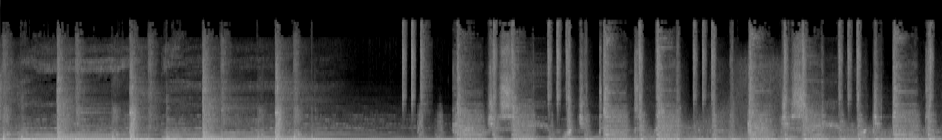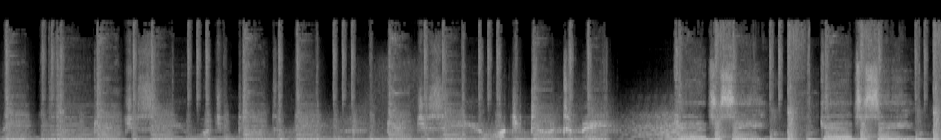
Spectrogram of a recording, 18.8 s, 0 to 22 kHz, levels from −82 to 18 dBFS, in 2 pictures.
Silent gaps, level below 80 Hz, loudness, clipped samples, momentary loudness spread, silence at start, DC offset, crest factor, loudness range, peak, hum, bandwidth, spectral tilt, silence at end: none; -22 dBFS; -16 LUFS; under 0.1%; 7 LU; 0 s; under 0.1%; 14 dB; 4 LU; -2 dBFS; none; 19.5 kHz; -4 dB/octave; 0 s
